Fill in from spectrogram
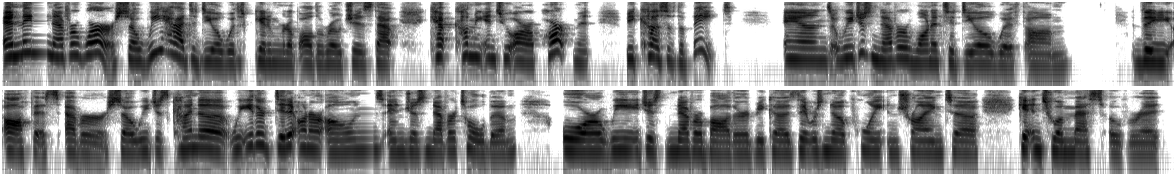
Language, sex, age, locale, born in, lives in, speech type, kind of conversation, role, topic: English, female, 20-24, en-US, United States, United States, conversation, unstructured, none, What renter-friendly fixes have you used that look custom but remove cleanly?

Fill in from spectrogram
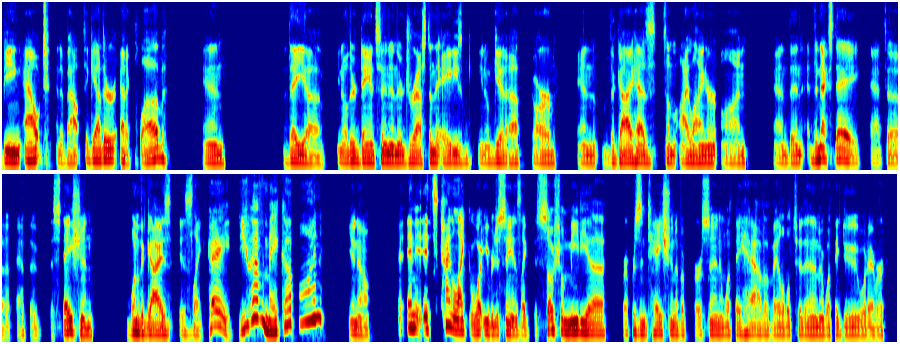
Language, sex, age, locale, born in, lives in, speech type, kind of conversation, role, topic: English, male, 60-64, en-US, United States, United States, conversation, unstructured, none, What is the key to a strong friendship?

